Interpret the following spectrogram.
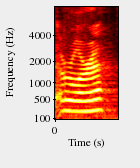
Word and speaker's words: Aurora: It rhymes with your name, Nora. It does, Aurora.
